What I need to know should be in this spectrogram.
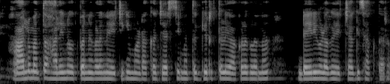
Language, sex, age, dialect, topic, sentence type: Kannada, female, 41-45, Dharwad Kannada, agriculture, statement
